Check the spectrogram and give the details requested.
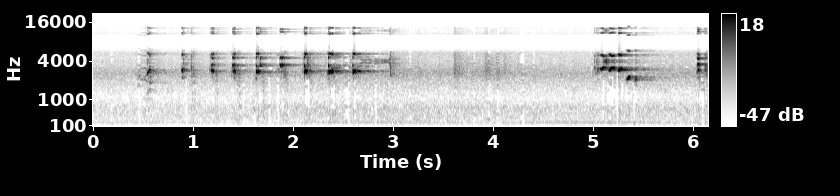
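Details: Eagle at Decorah nest N1 on a September 2018 morning as a visiting fledged juvenile is escorted away; a series of about nine short, evenly spaced high chips, then a brief quavering chatter.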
